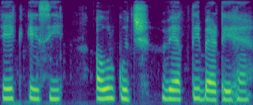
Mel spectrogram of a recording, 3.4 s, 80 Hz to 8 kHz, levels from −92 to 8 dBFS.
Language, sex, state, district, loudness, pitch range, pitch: Hindi, female, Uttar Pradesh, Saharanpur, -14 LUFS, 245-270 Hz, 260 Hz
